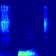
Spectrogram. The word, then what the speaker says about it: Sport: like when you're pronouncing the word sport so that's making a sh sound or the word vile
